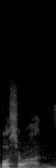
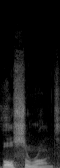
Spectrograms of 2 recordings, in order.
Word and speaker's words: Beauceron: called Bosserons. Beaucerons. Yes, they're French Shepherds. Spell it.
